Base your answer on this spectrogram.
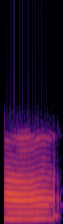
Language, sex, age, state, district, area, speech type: Sindhi, female, 18-30, Maharashtra, Thane, urban, conversation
